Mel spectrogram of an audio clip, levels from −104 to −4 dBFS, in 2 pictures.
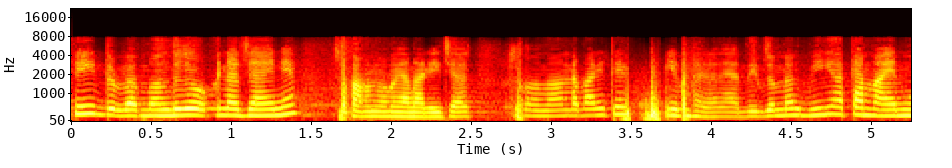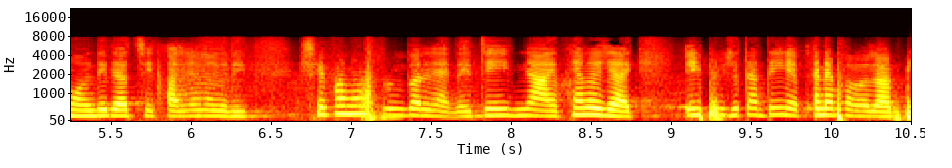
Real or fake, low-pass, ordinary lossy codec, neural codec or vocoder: fake; none; none; codec, 16 kHz, 0.5 kbps, X-Codec, HuBERT features, trained on general audio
